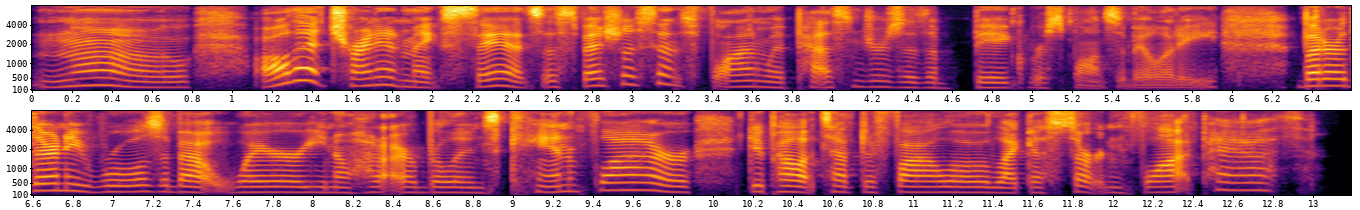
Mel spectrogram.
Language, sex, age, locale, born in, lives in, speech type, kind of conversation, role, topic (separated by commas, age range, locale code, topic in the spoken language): English, female, 25-29, en-US, United States, United States, read, expert-assistant, asker, How does a hot air balloon rise and fall?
